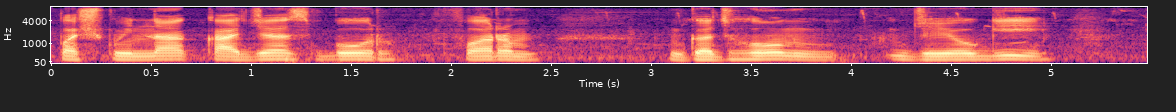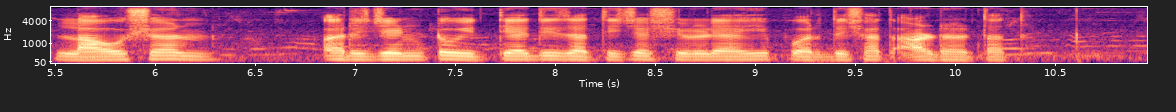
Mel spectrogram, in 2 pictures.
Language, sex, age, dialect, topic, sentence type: Marathi, male, 25-30, Standard Marathi, agriculture, statement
